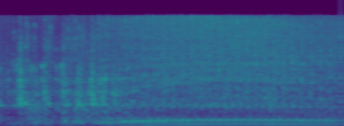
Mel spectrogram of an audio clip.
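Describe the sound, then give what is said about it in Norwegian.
Aircraft engine idling at Hamar airport before takeoff on an airborne archaeology survey, a steady, loud, low mechanical drone whose pitch settles into a constant hum after a brief early shift, with no talk. “alt er klart til å lette fra Hamar flyplass.”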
